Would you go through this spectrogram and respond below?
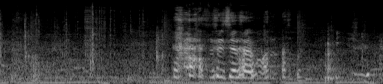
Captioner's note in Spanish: laughing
